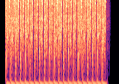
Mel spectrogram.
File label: Special forces submachine gun suppressed burst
